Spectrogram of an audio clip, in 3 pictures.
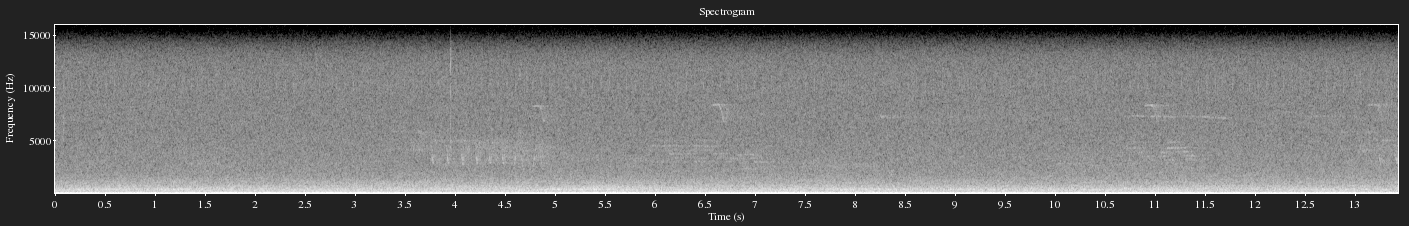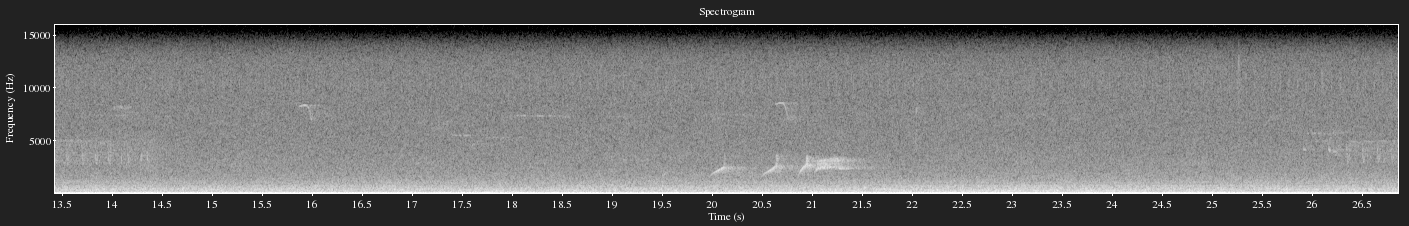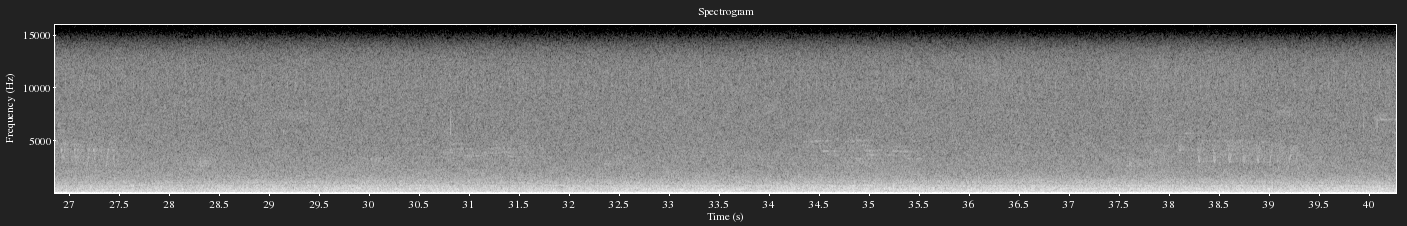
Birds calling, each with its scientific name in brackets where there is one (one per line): Great Crested Flycatcher (Myiarchus crinitus)
Northern Waterthrush (Parkesia noveboracensis)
